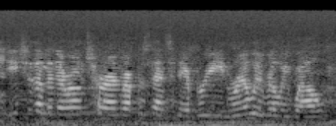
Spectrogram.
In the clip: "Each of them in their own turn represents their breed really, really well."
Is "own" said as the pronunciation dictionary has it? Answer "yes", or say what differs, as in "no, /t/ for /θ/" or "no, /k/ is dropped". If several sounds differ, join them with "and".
yes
